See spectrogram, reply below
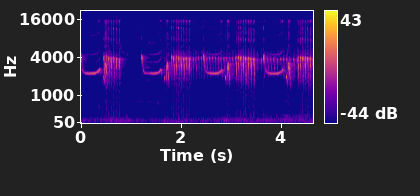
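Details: Female red-headed prinia trilling, used as a training lure: dry, buzzy trills in quick bursts about once a second, each paired with a short, curved whistle.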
